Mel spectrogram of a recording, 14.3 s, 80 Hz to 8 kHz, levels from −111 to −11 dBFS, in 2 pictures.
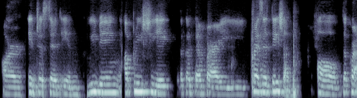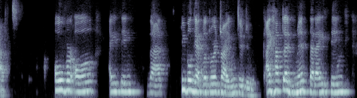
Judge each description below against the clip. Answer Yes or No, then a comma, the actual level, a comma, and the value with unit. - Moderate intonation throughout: Yes, average, 3.7 semitones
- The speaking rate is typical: No, slow, 120 wpm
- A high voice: Yes, high, 195 Hz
